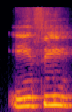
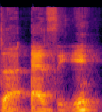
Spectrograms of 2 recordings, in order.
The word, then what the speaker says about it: Ezie: Um, Easy, did I pronounce your name right? It's pronounced Ezie, but All right, Ezie.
